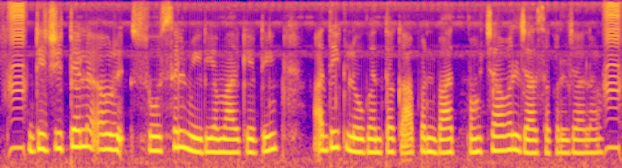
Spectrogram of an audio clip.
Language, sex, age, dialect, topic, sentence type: Bhojpuri, female, 25-30, Western, banking, statement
